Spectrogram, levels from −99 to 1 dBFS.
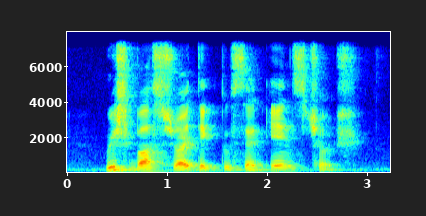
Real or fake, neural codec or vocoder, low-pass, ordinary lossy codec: real; none; 7.2 kHz; none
